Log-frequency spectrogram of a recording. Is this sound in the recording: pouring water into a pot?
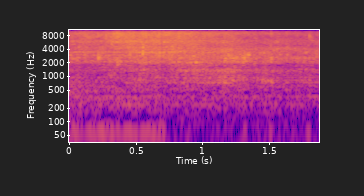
yes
